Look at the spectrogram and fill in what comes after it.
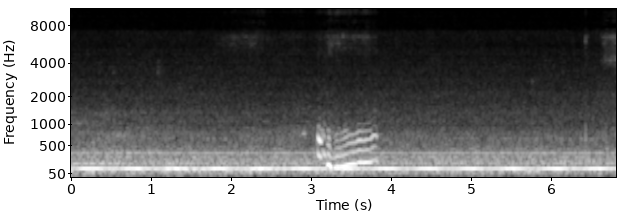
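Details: A sleeping, dreaming Long Haired Chihuahua named Tinkerbell, recorded April 17, 2021, gives one short whining whimper that bends upward, set against constant low droning and quiet regular breaths.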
